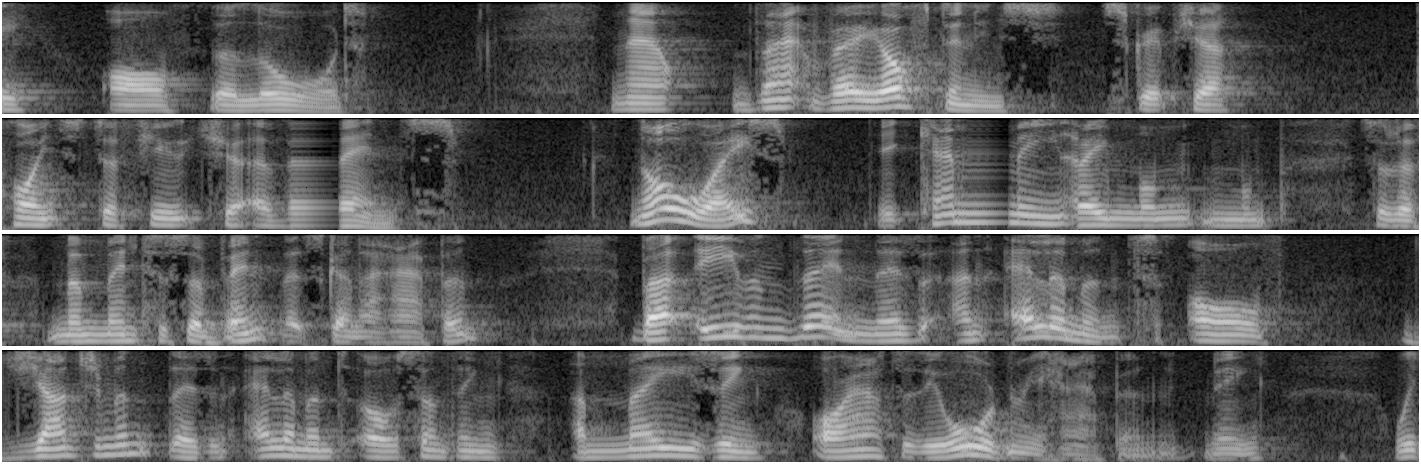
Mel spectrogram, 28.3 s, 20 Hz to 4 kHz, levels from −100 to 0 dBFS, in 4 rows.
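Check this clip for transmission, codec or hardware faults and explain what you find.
Several timing faults appear, heard through a narrowband call path with nothing above 4 kHz, which fits G.711 at 64 kbps.

A call audio freeze occurs at 8.54 s, lasting 0.23 s, and at 11.92 s, lasting 0.19 s. Each time the last sound hangs on as a fading buzz, then carries on from where it stopped. The likely cause is delayed packets that let the jitter buffer run empty.

A skip ahead at 12.46 s jumps the sound forward with almost no gap. Roughly a tenth of a second is lost because audio was dropped while later audio was already waiting.

A jitter buffer slow-down from 12.65 to 14.02 s makes the sound drag at 92% speed, with drawn-out sounds but unchanged pitch. Pitch periods were repeated, adding 118 ms to rebuild the buffer's reserve.

A jitter buffer speed-up from 14.74 to 17.42 s and again from 20.92 to 23.23 s makes the sound hurry at 106%, then 111%, with pitch intact. 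Short pitch-period pieces were trimmed out, roughly 0.15 s and then 0.3 s, to cut excess buffered delay.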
